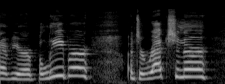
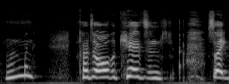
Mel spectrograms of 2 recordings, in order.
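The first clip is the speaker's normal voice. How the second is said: ordinary talk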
